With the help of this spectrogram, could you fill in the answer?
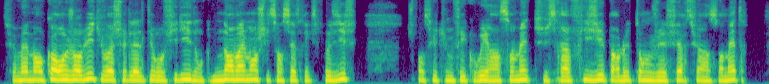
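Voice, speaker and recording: A man talks at a very fast pace in a fairly high pitch, his intonation monotone and flat, his tone dark and mellow and somewhat breathy. The sound is dry and close with no echo over a quiet background, and his loudness swings widely. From Paris region, Seine-et-Marne. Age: 20s. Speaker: weightlifting coach and gym founder. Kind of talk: casual interview chat.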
